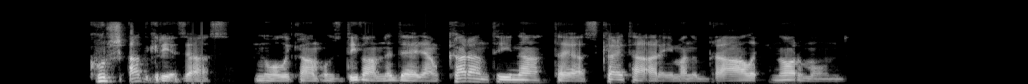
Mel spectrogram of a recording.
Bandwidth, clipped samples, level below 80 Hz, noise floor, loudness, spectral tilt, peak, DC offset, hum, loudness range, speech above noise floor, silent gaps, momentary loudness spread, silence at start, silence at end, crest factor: 8 kHz; under 0.1%; -58 dBFS; under -90 dBFS; -16 LUFS; -5.5 dB/octave; 0 dBFS; under 0.1%; none; 4 LU; over 74 dB; none; 9 LU; 0.9 s; 1.85 s; 18 dB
